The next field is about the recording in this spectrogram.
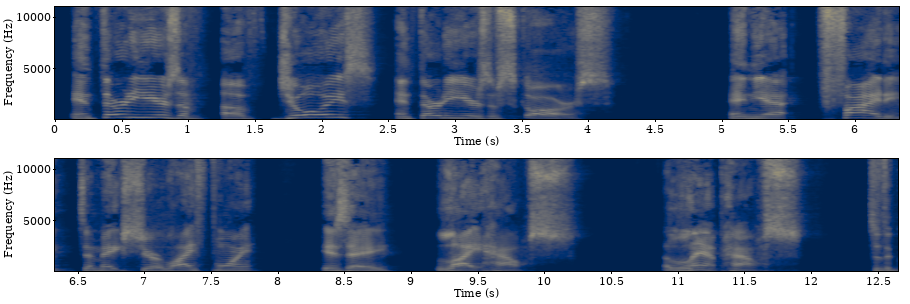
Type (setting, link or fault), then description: setting, large echoing room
